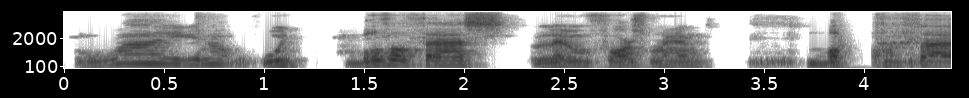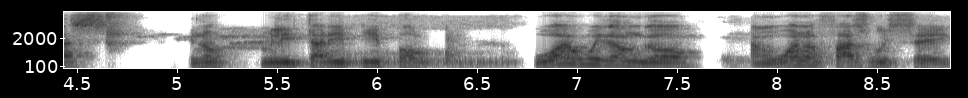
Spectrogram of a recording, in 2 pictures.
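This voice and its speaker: A man speaks with a Spanish accent at a moderate pace. His intonation is lively. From Spain, Basque Country. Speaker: cigar company owner. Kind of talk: casual chat.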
